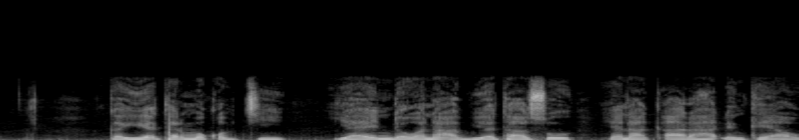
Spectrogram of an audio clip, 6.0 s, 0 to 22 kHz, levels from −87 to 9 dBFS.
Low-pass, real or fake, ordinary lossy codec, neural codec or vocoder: 9.9 kHz; real; none; none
